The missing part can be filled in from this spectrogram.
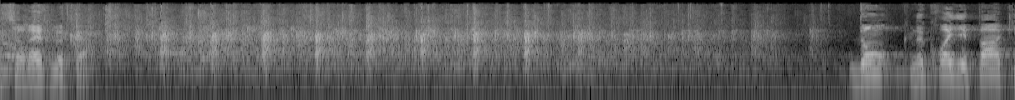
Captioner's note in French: Applaudissements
